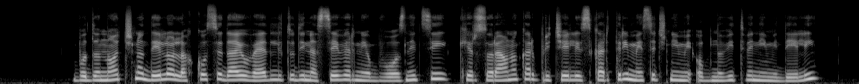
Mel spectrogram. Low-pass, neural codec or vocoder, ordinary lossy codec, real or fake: 19.8 kHz; autoencoder, 48 kHz, 128 numbers a frame, DAC-VAE, trained on Japanese speech; none; fake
